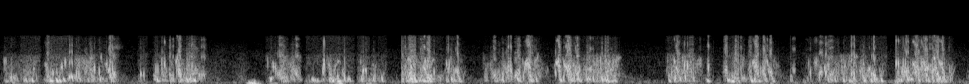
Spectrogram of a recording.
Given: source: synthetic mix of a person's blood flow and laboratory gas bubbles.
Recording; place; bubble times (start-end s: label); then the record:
Doppler ultrasound of blood flow; subclavian vein
0.03-0.41 s: bubbles
0.43-1.23 s: bubbles
1.37-1.48 s: bubbles
1.52-2.08 s: bubbles
2.65-3.54 s: bubbles
3.57-3.88 s: bubbles
4.02-4.66 s: bubbles
4.82-5.50 s: bubbles
5.53-6.22 s: bubbles
6.65-7.13 s: bubbles
7.22-7.79 s: bubbles
7.90-7.97 s: bubbles
8.04-8.87 s: bubbles
8.96-9.55 s: bubbles
From the record:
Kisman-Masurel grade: 444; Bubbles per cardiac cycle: continuous sound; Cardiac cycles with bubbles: 100%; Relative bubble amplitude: maximal (0.775 to 0.999); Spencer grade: 4 (maximum detectable bubble signal sounding continuously throughout systole and diastole of every cardiac period, and overriding the amplitude of the normal cardiac signals); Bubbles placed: anywhere in the cardiac cycle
